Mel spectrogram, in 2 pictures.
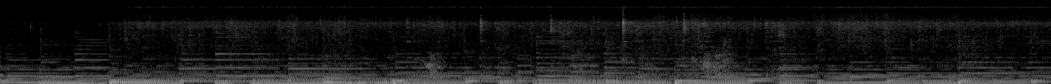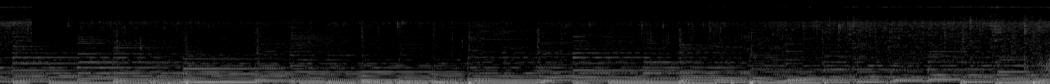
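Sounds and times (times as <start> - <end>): background music: 0.0 - 21.0
tomatoes sizzling in oil: 0.0 - 21.0
spatula scraping pan: 2.6 - 10.1.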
